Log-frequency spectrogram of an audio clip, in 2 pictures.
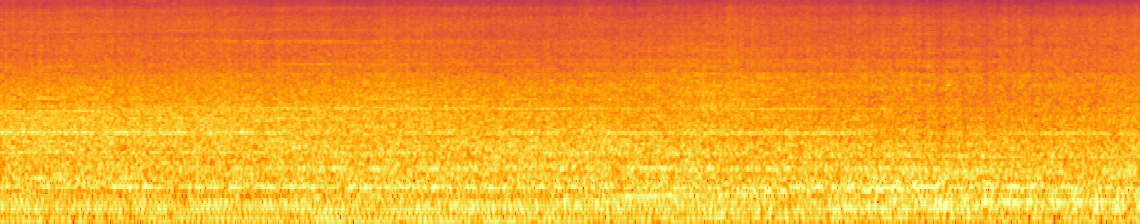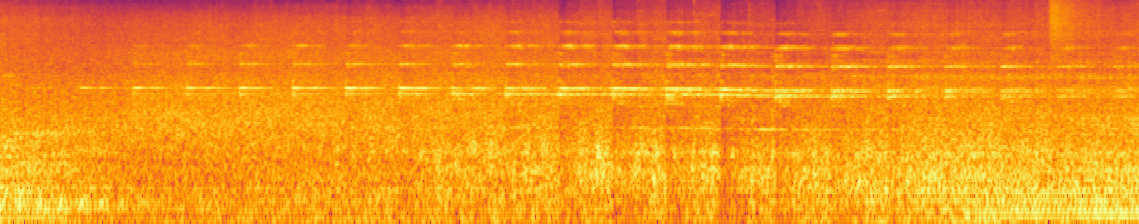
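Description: Tri-Rail diesel locomotive and passenger train running past, with a steady engine drone. About halfway through, a second Tri-Rail train rolls in with a high, wavering metallic squeal and clicks and knocks from its wheels and cars.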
